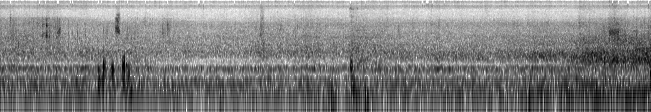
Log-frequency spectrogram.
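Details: Honey bees buzzing steadily at an open hive while it is harvested and expanded, a continuous low drone with brief louder swells, accompanied by handling knocks and occasional human voices nearby.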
